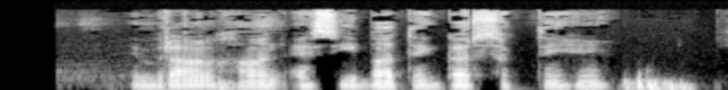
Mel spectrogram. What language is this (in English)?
Urdu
